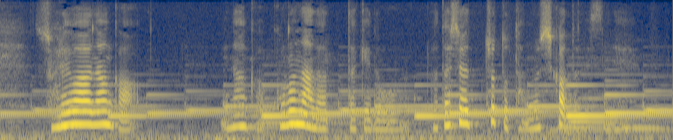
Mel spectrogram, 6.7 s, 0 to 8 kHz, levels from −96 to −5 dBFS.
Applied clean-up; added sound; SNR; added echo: none; none; none; none.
